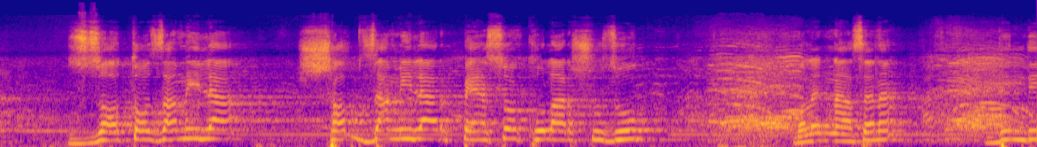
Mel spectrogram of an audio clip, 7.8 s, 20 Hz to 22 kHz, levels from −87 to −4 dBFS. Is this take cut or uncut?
uncut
